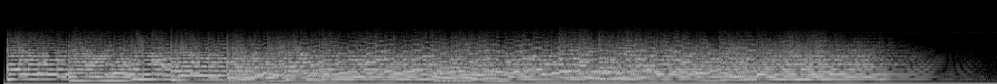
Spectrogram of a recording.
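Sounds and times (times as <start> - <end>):
logo fanfare: 0.1 - 9.5.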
